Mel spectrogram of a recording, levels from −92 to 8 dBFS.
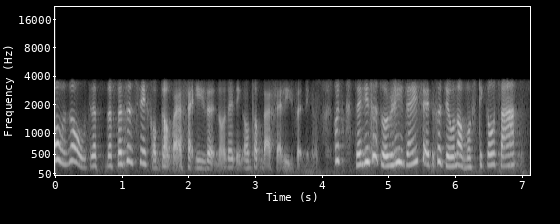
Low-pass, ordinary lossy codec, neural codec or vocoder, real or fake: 3.6 kHz; none; codec, 24 kHz, 0.9 kbps, WavTokenizer, large speech release; fake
